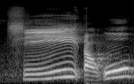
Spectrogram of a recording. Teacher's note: 디귿이 이를 만나면 지읒으로 변하고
